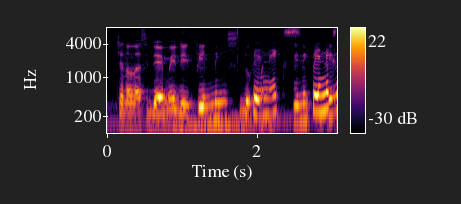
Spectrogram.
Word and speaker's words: Finnigs: Phoenix dikasih sih bacanya sih. Phoenix itu burung mitik gitu loh. Tulisannya F-I-N-I-G-S. Phoenix.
